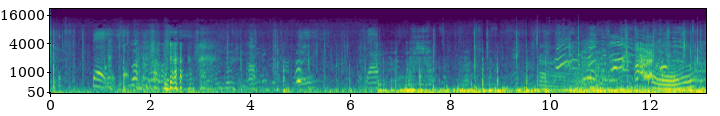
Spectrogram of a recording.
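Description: Children and young people shout and call out nearby outdoors.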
